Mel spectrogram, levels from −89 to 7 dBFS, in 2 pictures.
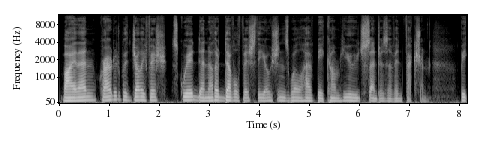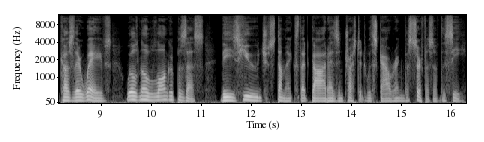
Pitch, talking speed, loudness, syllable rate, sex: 110 Hz, 145 wpm, -22 LUFS, 4.3 syllables/s, male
